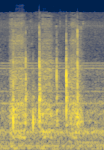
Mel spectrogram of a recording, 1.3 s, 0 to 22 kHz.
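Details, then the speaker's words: Refurbished Sega Dreamcast from GameStop reading a Tony Hawk's Pro Skater 2 disc, with a loud fan: quick irregular clicks and ticks as the drive seeks and spins, a noisy drive but reading fine. Normal disc reading. "Yeah, it's reading fine. It is, like I said, it's a loud system. It's definitely not a quiet system when it comes to reading the disk drive."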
